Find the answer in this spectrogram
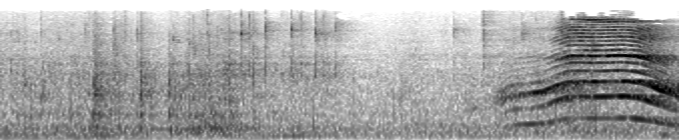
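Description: A few light clicks and taps, then about three seconds in a baby's voice rises into a long, loud squeal.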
